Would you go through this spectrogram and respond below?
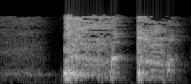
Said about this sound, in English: Oh, my God. Sorry. The cough is still quite not gone. It just doesn't happen as often. Excuse me.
